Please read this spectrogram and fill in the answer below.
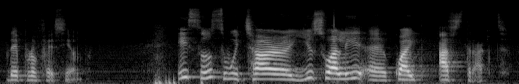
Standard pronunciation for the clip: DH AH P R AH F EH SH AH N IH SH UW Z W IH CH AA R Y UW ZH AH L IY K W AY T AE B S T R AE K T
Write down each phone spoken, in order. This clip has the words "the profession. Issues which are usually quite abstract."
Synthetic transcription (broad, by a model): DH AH P R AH F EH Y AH N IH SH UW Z W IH CH AA R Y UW S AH L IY K W AY T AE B S T R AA K T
